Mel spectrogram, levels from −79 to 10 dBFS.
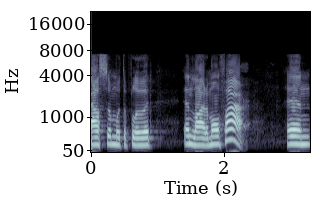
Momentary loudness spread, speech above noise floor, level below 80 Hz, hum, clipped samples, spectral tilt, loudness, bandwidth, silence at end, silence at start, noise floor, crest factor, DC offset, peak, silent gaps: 8 LU; 41 dB; -60 dBFS; none; under 0.1%; -6.5 dB/octave; -11 LUFS; 7.6 kHz; 0 s; 0 s; -51 dBFS; 10 dB; under 0.1%; 0 dBFS; none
